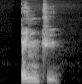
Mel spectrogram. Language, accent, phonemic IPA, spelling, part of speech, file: French, France, /pɛɲ.ky/, peigne-cul, noun, LL-Q150 (fra)-peigne-cul.wav
- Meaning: asshole, jerk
